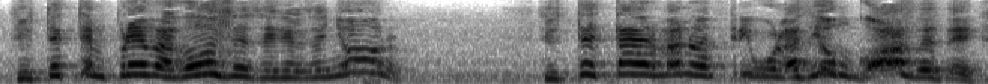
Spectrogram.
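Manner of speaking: high, ringing call to rejoice; fiery preaching. Acted. Preacher urges the suffering congregation to rejoice, in fiery preaching. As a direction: lift the congregation up, preaching hard.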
